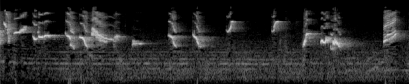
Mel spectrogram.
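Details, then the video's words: Oriental magpie-robin (kacer) bait song to make a kacer sing and spread its tail. An opening flurry of piercing whistles gives way to single sharp chirps repeated roughly every third of a second, with faint hum behind. "Pancingan KACER agar GACOR dan EMOSI BUKA EKOR"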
